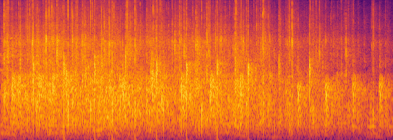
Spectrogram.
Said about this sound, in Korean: 서로를 위해 박수 부탁드리겠습니다.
